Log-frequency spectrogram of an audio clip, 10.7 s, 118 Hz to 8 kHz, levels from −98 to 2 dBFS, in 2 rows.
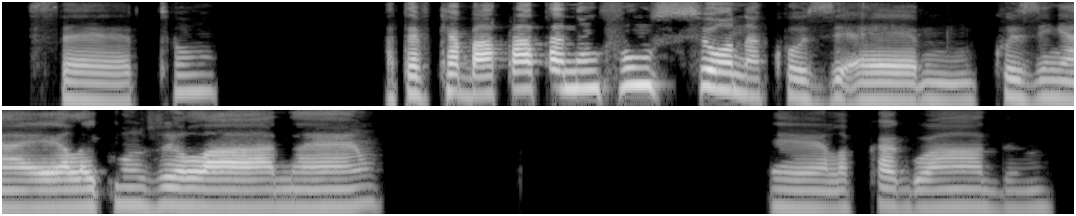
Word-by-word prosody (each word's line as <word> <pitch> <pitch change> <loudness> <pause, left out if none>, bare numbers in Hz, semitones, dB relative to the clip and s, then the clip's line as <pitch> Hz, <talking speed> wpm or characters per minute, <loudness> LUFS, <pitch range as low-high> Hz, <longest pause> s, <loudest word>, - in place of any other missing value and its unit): Certo. 160 +8 -8 0.8
Até 200 - 0
porque 220 - 0
a - - +4
batata 235 +5 +5
não 245 +1 +2
funciona 265 -7 +2
cozi 170 -2 -6
eh, 150 -2 0 0.4
cozinhar 165 -3 -3
ela 160 +1 +2
e - - -5
congelar, 165 -2 +2
né. 165 +2 -4 2.0
É 165 - -11 0.2
ela 155 +1 -7
ficar 170 +2 -6
aguada. 160 -1 -7
165 Hz, 100 wpm, -20 LUFS, 155-200 Hz, 2.0 s, batata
